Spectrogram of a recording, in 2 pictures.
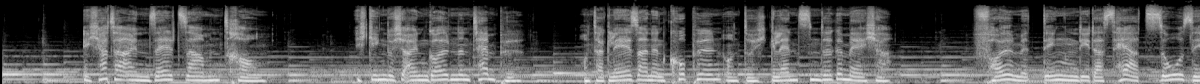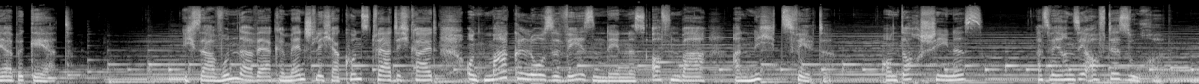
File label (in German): Werbung Reise; LOFT VOICES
